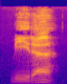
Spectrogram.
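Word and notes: Vira: patua

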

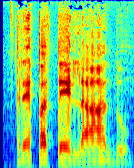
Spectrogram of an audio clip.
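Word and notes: Trepa Telado: Macanese Patuá

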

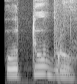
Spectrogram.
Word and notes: Otubro: patua

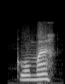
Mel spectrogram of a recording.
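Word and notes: Goma: patua

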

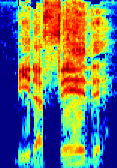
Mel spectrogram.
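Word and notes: Vida Fede: patua

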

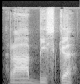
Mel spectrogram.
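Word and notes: Rabisca: patua

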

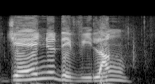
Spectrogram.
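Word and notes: Genio Di Vilam: patua

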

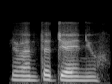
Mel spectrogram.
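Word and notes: Genio Levanta: patua

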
